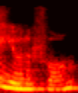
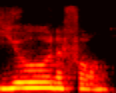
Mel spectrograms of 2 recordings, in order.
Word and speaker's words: uniform: like i said earlier we are not looking at the first letter of the word rather we are looking at the sound so when we say uniform it's uniform which is not a vowel sound and hence we use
